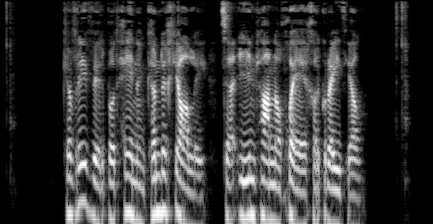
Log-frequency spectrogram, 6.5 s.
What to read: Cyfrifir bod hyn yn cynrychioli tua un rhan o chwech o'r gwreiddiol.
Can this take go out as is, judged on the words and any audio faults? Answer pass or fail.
pass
